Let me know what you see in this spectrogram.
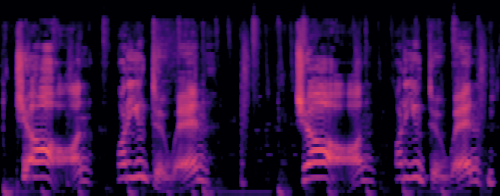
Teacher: The reason for this is that in Welsh accent, what tends to happen is that vowel sounds are stretched out and stressed and there's a huge glide from high pitch to low pitch. The accent I'm talking about is the South Wales accent.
